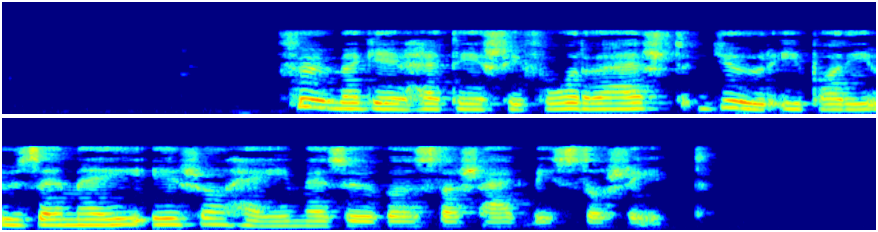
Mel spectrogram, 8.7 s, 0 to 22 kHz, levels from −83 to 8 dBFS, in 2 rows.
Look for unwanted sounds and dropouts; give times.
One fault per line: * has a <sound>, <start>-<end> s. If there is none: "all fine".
all fine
